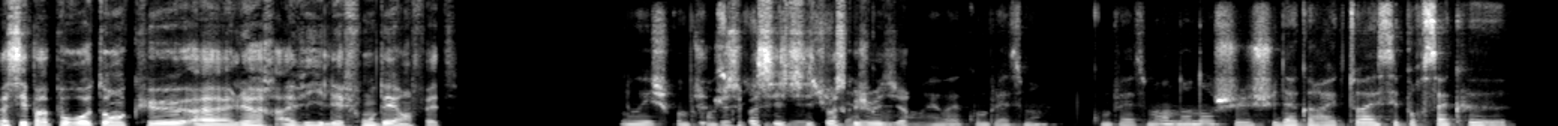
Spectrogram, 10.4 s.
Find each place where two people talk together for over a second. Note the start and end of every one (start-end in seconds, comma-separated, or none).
4.6-6.1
